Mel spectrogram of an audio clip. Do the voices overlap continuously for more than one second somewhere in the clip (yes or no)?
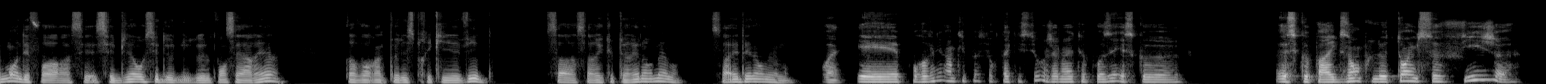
no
